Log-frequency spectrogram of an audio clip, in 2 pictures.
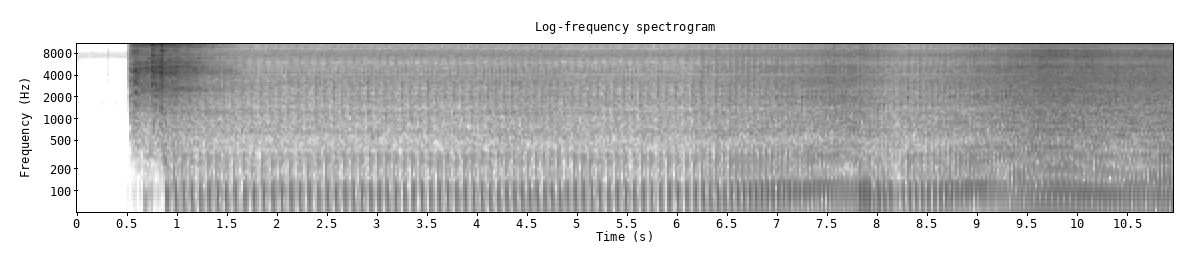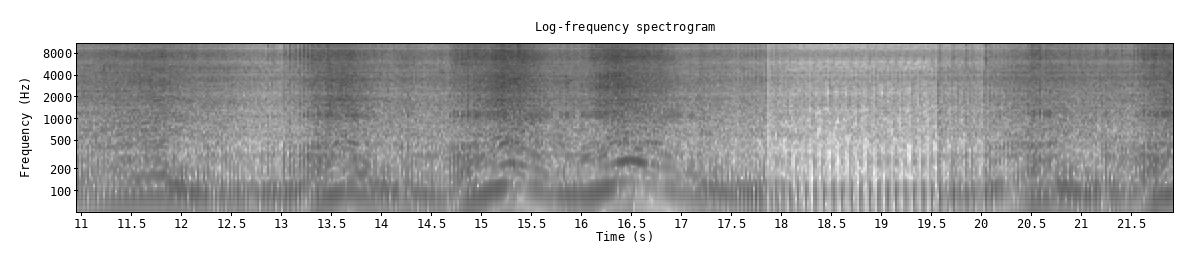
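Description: Enduro motorcycle engine fired up right after an oil change, catching quickly then idling with a rough clatter, with several throttle blips and revs midway before settling back, loud and close.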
